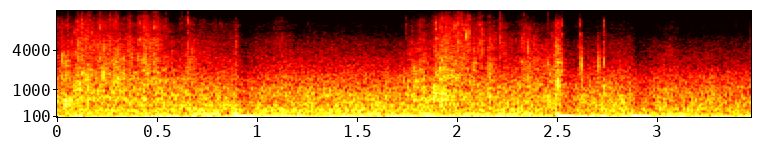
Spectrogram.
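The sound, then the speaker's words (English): A thick liquid sloshes and swirls steadily as a long pole stirs moromi, the fermenting rice mash in a brewing tank at a brewery. The mash looks like thin, milky porridge, bubbling gently from fermentation. A continuous watery churn is broken by a few dull, low thumps, with no voices. “She leans over one of the tanks, stirring with a long pole.”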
